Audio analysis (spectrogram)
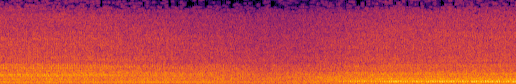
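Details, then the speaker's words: Honda CR-V with manual clutch just started after major service (oil leaks fixed, valves adjusted, coolant hoses replaced), warning lights off; a quiet, even petrol idle with a steady beat, no ticking or knocking. Normal idle. "it's nice and quiet all the warning lights are off let's go listen to it"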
